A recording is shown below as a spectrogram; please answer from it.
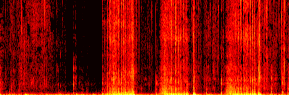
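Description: A box-cutter blade scrapes and shaves an oval, solid, dry orange soap bar. After a quiet stretch of faint scratches, three louder swells of dense, low, crunchy scraping and crumbling follow, with a few sharp clicks between them.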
